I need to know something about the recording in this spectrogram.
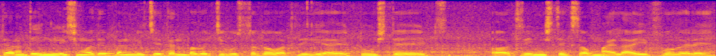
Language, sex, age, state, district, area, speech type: Marathi, male, 30-45, Maharashtra, Yavatmal, urban, spontaneous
